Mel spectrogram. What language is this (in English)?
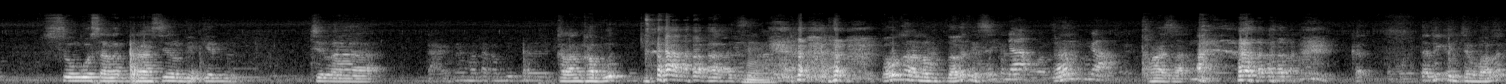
Indonesian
